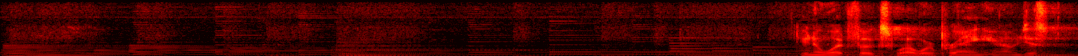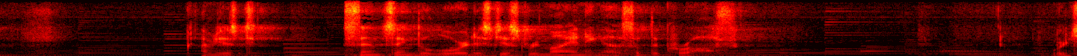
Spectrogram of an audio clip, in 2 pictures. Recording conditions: large echoing room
